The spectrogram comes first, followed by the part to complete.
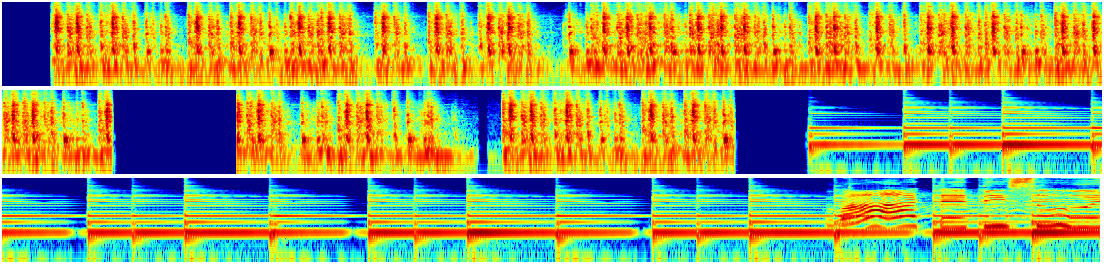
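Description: Rapid typing clicks for about nine seconds, broken by a short silence. Then a song's intro: a plucked string instrument repeats one note in a steady rhythm, and a voice comes in near the end.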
